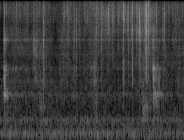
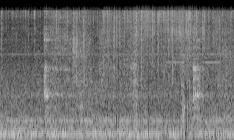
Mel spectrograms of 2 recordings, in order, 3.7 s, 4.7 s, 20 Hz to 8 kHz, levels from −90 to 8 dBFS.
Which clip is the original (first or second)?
second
